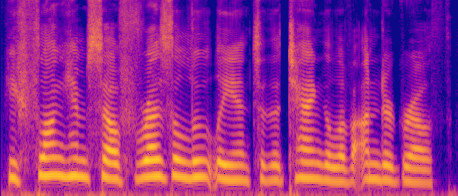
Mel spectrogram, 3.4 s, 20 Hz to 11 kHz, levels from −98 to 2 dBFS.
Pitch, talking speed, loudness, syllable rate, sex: 220 Hz, 155 wpm, -17 LUFS, 5.6 syllables/s, female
